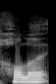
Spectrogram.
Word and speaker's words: hollow: The word hollow, pronounced holler in the traditional Ozark dialect, is not just a synonym for valley.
